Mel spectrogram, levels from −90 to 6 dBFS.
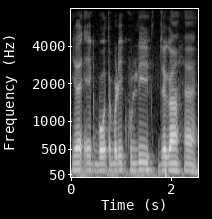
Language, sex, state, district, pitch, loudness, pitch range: Hindi, male, Punjab, Fazilka, 125 Hz, -17 LUFS, 125-130 Hz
